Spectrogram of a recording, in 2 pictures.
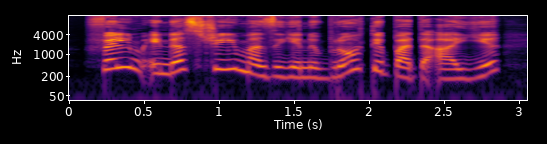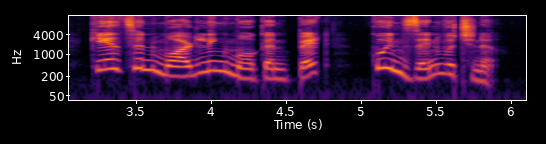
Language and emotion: Kashmiri, neutral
